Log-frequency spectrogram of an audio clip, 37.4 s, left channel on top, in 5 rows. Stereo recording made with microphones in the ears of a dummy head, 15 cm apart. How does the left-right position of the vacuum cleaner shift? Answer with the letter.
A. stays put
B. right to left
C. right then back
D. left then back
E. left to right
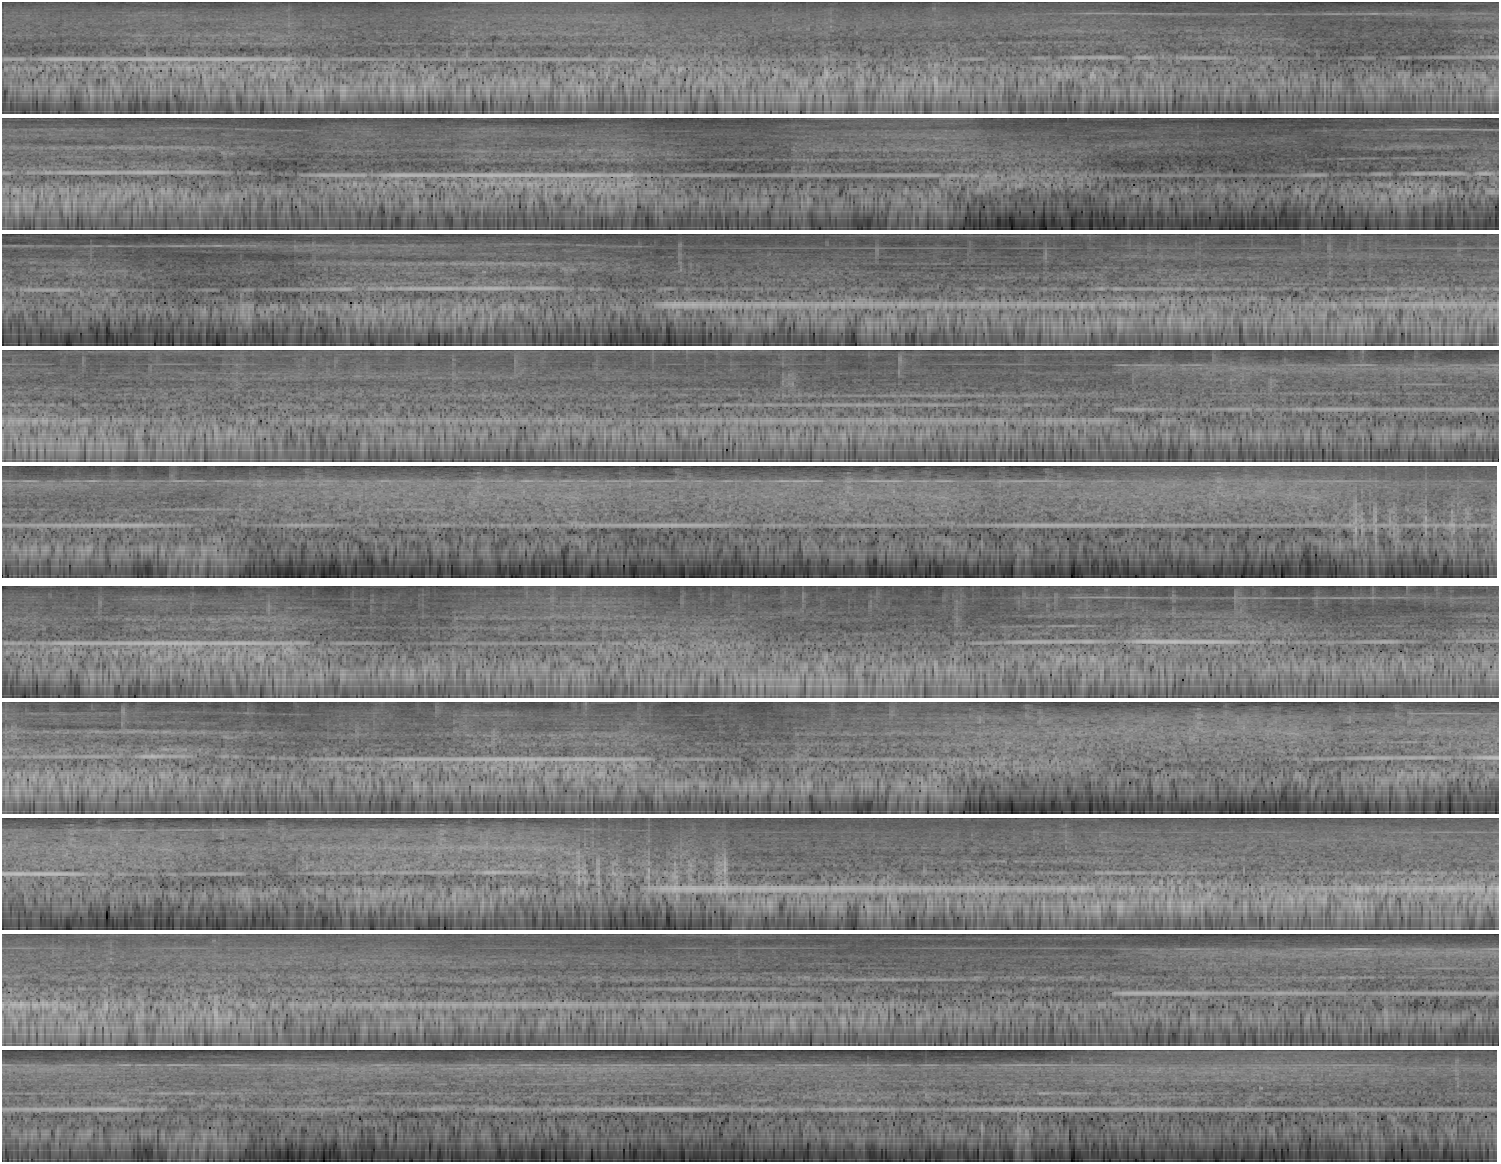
E.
